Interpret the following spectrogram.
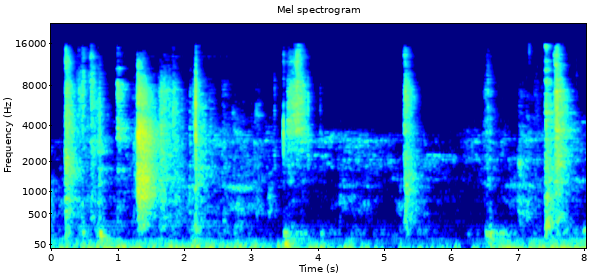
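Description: Baseball trading cards being handled and shuffled by hand: a string of short, irregular rustles and flicks as the cards slide over one another.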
